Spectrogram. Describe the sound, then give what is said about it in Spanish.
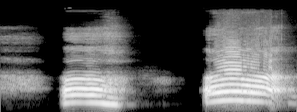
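A person demonstrates yawning with two drawn-out, voiced yawning sounds separated by a short silence, each loud and breathy with a groaning tone. “¿cómo podemos bostezar ahorita desde la parte física? Aquí va. Pon la lengua en los incisivos, abajo, abre...”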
